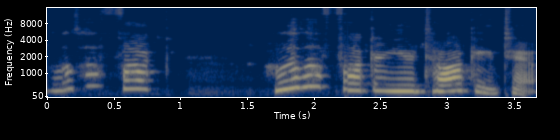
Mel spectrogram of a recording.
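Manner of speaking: high, indignant what the fuck; incredulous angry comeback; outraged retort. Retold or imitated. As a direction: fire back at the insult. Retold angry confrontation.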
